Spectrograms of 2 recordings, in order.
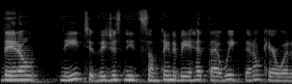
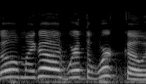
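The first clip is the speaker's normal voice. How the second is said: higher-pitched imitation of worried people; mock panic; 8 semitones higher than usual. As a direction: act out mild alarm at a sudden loss. People panicking when work dried up.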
